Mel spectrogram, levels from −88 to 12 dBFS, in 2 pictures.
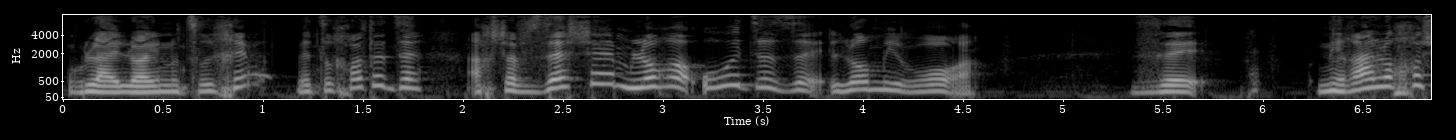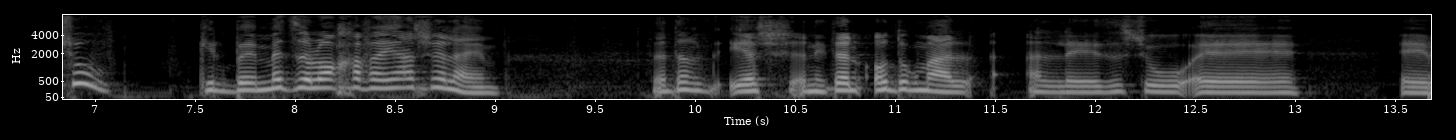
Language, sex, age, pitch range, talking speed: Hebrew, female, 30-49, 170-255 Hz, 165 wpm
